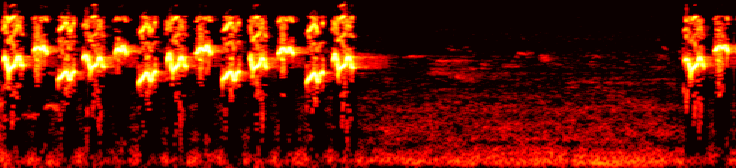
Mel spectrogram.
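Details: Champion wingko-type Cinereous tit singing as a lure for other songbirds. Fast series of bright, high whistled notes at about three per second for two and a half seconds, then low hum, then the phrase begins again.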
